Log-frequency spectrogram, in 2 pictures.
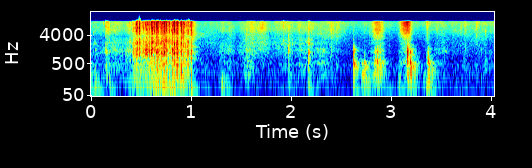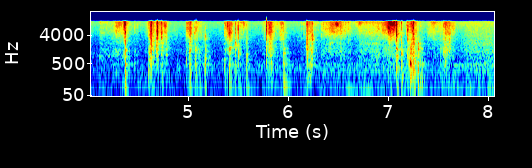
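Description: A tarot deck being shuffled by hand: a loud rush of cards about half a second in, then soft, scattered flicks and taps of the cards. Near the end a card slips out of the deck onto the cloth-covered table.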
